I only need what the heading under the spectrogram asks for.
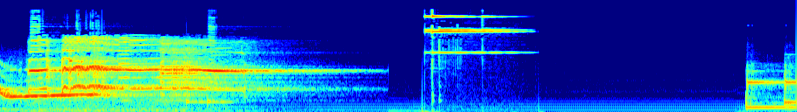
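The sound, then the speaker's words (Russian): A rooster crows in one long, loud harmonic call lasting a few seconds. It is followed by a brief bright ringing and then a short low tone, with no talk. “А петух закукарекал!”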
